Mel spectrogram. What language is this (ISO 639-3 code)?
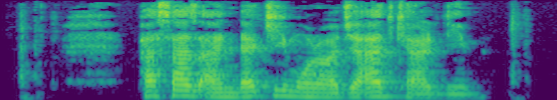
fas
